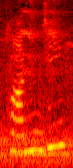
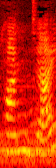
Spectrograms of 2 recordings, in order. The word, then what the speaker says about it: fungi: আবার কোথাও কোথাও দেখবেন ফাঞজাই বা ফাঙ্গাই বলেও লেখা থাকবে। আসলে এই যে ইংলিশ স্পেলিংটা সেটা হচ্ছে এফ ইউ এনজি আই। এবার সেক্ষেত্রে এটাকে কিন্তু ফাঞজি উচ্চারণ করে কেউ ফাঞজাই উচ্চারণ করে।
